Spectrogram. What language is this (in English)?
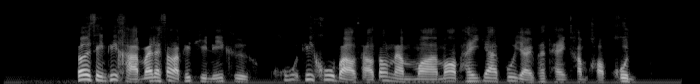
Thai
